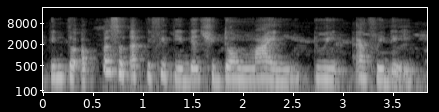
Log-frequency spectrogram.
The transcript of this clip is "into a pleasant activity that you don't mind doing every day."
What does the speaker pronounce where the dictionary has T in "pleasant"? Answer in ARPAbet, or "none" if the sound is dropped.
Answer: none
